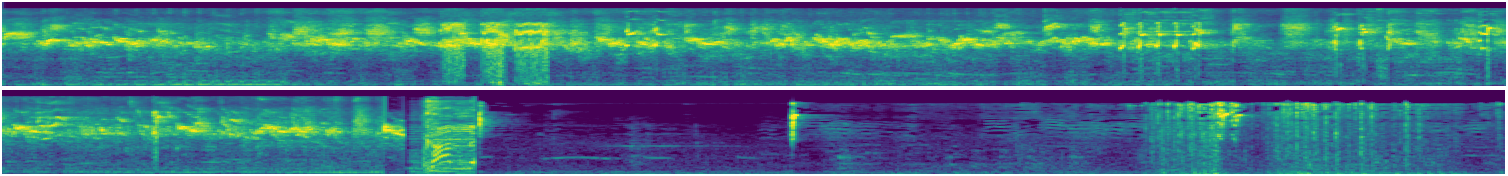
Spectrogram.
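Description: A flock of caged Fischer's lovebirds chattering, a dense, continuous mass of high-pitched chirps. The chatter cuts off suddenly about ten seconds in, leaving a quieter stretch with a few clicks and a brief flutter of wings near the end.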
